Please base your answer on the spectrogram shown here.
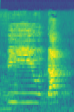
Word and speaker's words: ciudad: ciudad 혹은 ciudad 닫는 발음입니다. 세 발음 세게 해주세요.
